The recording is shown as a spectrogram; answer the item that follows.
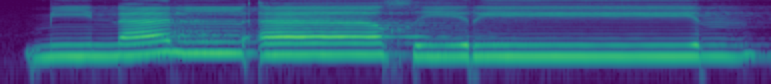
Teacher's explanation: A a hukumnya mad badal sebab ada hamzah yang dipanjangkan. Cara bacanya dipanjangkan a-nya dua harakat. · Huruf ra dibaca secara tartik karena harokatnya di bawah yaitu harokat kasrah. Cara bacanya ditipiskan.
